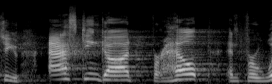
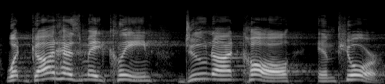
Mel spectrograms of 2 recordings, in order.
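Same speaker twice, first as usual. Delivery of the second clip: slow solemn command; slower than usual. Acted. God's voice gives slow command.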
